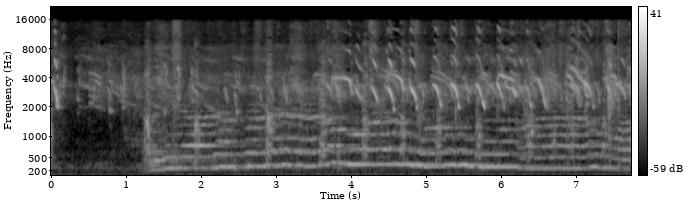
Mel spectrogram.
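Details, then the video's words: After a quiet start, backyard chickens raise a long, low, nasal, sustained call that pulses and wavers in pitch, with many high chirping peeps overlapping throughout. "Backyard chickens making noise"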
